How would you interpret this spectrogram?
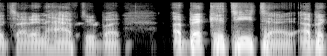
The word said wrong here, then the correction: Ebiketie: It's just Arnold Ebiketie. – Ebiketie, that's easy.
